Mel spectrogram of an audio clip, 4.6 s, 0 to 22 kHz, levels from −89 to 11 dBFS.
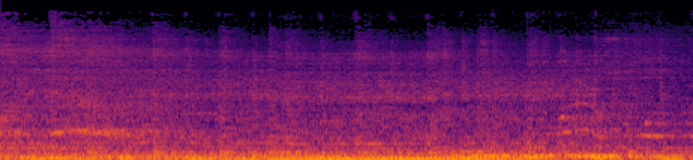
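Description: Throughout, sample clock jitter from an unsteady converter clock times each sample slightly off, adding a hiss, roughly 40 dB below the signal, that thickens on loud, bright passages. From 1.84 s to 2.92 s the audio slows by 5.9% and drops 105 cents, about a semitone, before snapping back, likely a drift correction step briefly changing the playback rate.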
